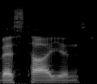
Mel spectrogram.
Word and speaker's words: Vastayans: Haben wir den da richtig ausgesprochen im Stream? Vestaliens.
